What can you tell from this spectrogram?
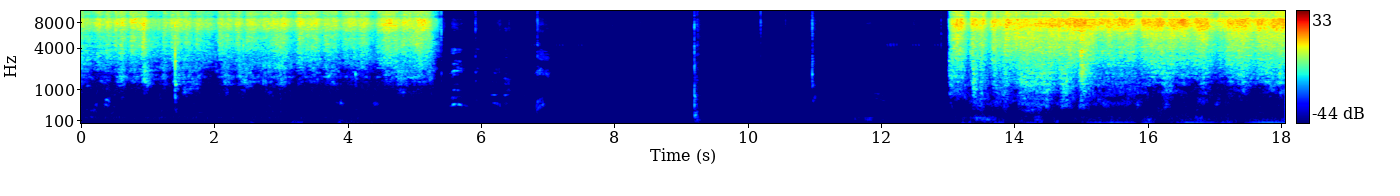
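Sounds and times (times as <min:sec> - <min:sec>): pressurized air hiss: 0:00.0 - 0:05.4, 0:13.0 - 0:18.0.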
